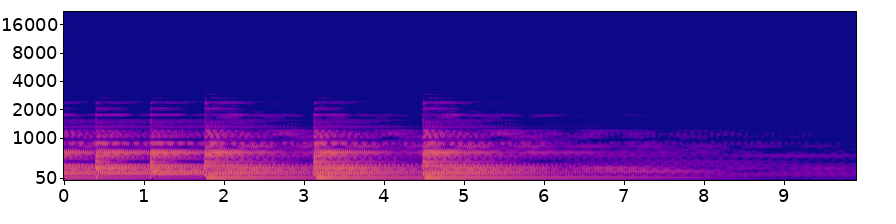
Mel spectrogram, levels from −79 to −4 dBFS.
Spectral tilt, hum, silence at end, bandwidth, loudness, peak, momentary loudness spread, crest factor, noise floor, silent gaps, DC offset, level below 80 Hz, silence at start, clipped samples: -10 dB/octave; none; 0 s; 3.6 kHz; -37 LUFS; -20 dBFS; 19 LU; 18 dB; -59 dBFS; none; under 0.1%; -46 dBFS; 0 s; under 0.1%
